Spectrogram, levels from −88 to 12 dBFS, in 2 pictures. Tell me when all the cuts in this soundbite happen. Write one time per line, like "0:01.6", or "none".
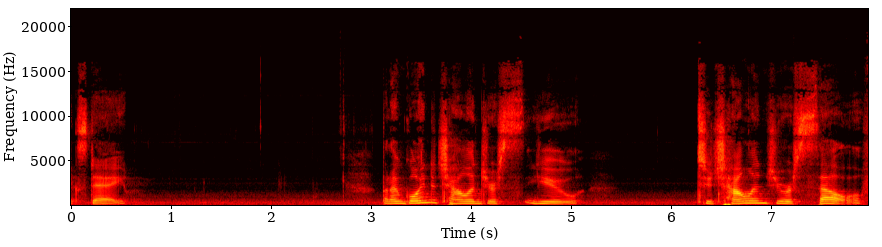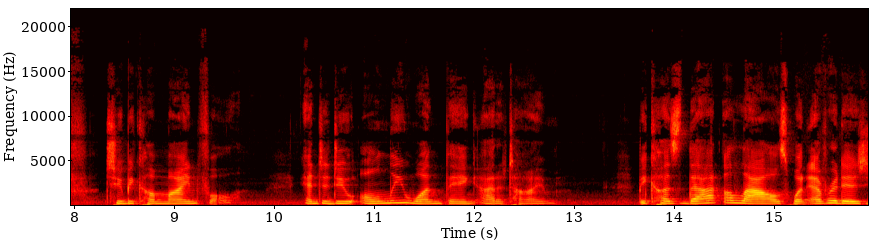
0:08.2
0:13.4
